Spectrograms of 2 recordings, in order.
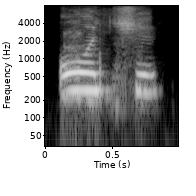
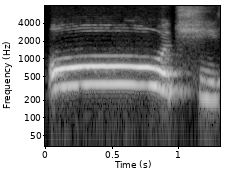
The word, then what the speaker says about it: очі: А тепер погукай слово очі щоб з'ясувати який склад наголошений на пер очі так правильно на перший склад очі звук о сюди ми покладемо рисочку наголос перший склад наголошений так Молодець кірочка правильно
